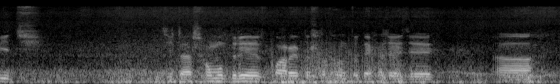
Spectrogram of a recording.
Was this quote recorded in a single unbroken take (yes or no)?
yes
